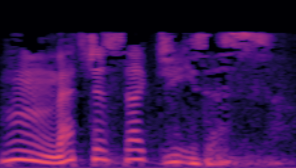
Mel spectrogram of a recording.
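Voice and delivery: slow, very sarcastic tone. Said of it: "That was very sarcastic".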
